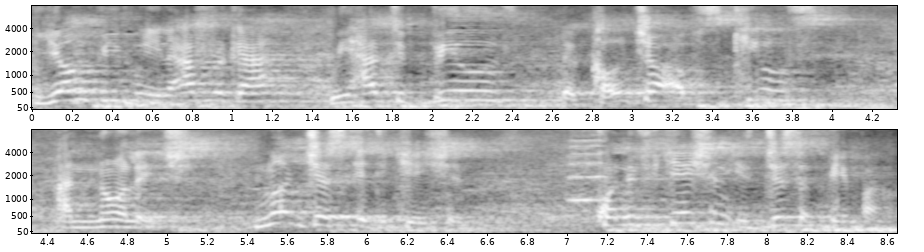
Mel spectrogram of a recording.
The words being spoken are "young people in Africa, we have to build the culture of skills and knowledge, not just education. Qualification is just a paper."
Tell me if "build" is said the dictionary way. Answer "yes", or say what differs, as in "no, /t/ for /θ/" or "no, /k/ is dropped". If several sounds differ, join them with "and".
yes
